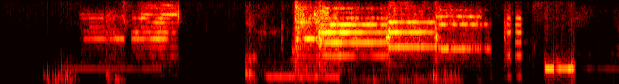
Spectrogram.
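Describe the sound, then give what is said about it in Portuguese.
A video call ringing on a phone: bursts of electronic melodic tones separated by short pauses, with a few brief beeps near the end. “Vou te ligar a chamada de vídeo.”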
